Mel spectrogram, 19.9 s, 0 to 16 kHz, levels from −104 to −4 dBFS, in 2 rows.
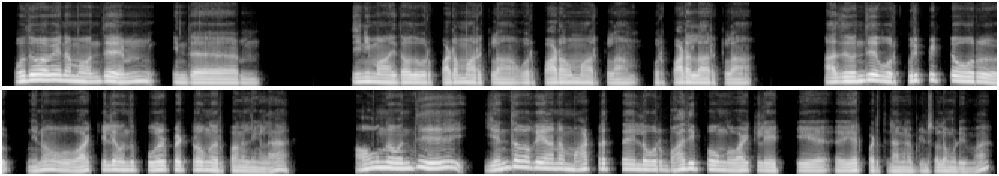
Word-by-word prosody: பொதுவாவே 200 +3 +7
நாம்ம 170 -2 +2
வந்து 155 +3 +1 0.7
இந்த 125 0 -3 0.5
ம் 110 -1 -8 1.0
சினிமா 145 -1 +2
ஏதாவது 130 +1 +2
ஒரு 120 - -4
படமா 125 +2 0
இருக்கலாம், 115 -2 -4
ஒரு 120 0 -4
பாடவுமா 125 +1 0
இருக்கலாம், 110 0 -6 0.2
ஒரு 120 - -7
பாடலா 125 0 +3
இருக்கலாம் 110 0 -5 0.8
அது 145 +2 +2
வந்து 175 +5 +4 0.2
ஒரு 145 -1 +2
குறிப்பிட்ட 190 +1 -2 0.2
ஒரு 150 -2 +3 0.4
யு 115 - -3
நோ 150 - 0 0.3
வாழ்க்கையில 145 +3 -1
வந்து 140 0 -1
புகழ் 140 +2 +2
பெற்றவங்க 145 -2 +1
இருப்பாங்க 120 -1 -5
இல்லேங்களா! 105 +3 -4 0.9
அவுங்க 210 +4 +4
வந்து 195 +5 +1 0.7
எந்த 205 +8 +1
வகையான 200 -3 +2 0.2
மாற்றத்த, 175 +2 -4
இல்ல 160 -1 +1
ஒரு 145 - -2
பாதிப்ப 165 +2 0
உங்க 135 -2 -1
வாழ்க்கையில 130 -1 -2
எட் 120 +2 -31 0.2
ஏ - - -1 0.5
ஏற்படுத்தினாங்க 110 -4 -5
அப்பிடீன்னு 110 +2 -9
சொல்ல 115 -1 -2
முடியுமா? 95 +6 -6
135 Hz, 135 wpm, -22 LUFS, 120-170 Hz, 1.0 s, பொதுவாவே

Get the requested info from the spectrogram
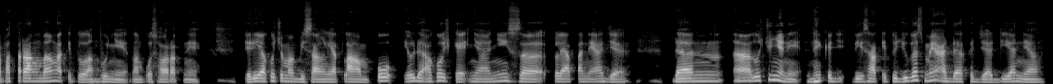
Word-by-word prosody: apa, 140 - 0
terang 145 0 +6
banget 155 +2 +2
itu - - -9
lampunya, 115 0 -2
lampu 115 0 -5
sorotnya. 115 -2 -2 0.4
Jadi, 120 +5 0
aku 145 - -3
cuma 145 -4 -1
bisa 125 0 +2
ngelihat 120 -1 -2
lampu. 120 +8 +2
Ya 140 - -4
udah, 150 - +2
aku 170 -1 +1
kayak 130 -1 -1
nyanyi 130 +5 -3
sekelihatannya 130 -1 0
aja. 120 -3 -2 0.5
Dan, 145 +2 +3
eee, 80 0 +4
lucunya 190 +1 +2
nih, 115 -3 -3
nih 140 +3 +1
kej 140 -1 -2
di 135 -1 -2
saat 135 -1 +2
itu - - -3
juga 155 +9 +2
sebenarnya 180 +4 +2
ada 135 -1 +1
kejadian 125 +2 -2
yang 115 0 -1
130 Hz, 195 wpm, -23 LUFS, 120-145 Hz, 0.5 s, terang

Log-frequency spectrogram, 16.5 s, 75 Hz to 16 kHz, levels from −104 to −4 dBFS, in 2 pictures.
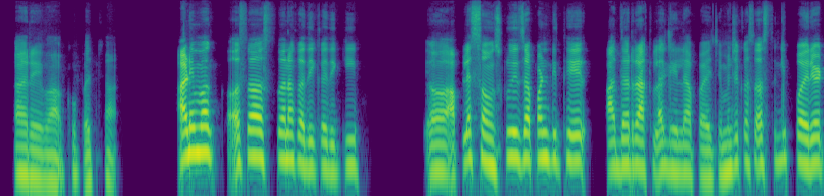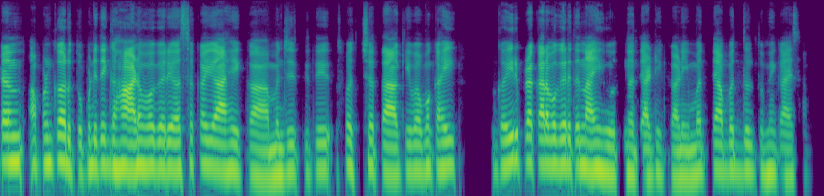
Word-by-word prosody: अरे 135 -3 0
वाह! 115 -1 -3
खूपच 130 -5 -9
छान. - - -9 0.6
आणि 220 +4 +10
मग 250 0 +9 0.3
असं 230 - 0
असतं 210 0 -1
ना 200 - +4
कधी-कधी, 165 -3 -1
की 170 +4 -5 0.7
अ, - - -3
आपल्या 155 +6 +1
संस्कृतीचा 210 +2 +3
पण 215 0 +4
तिथे 195 0 +1 0.2
आदर 170 +2 0
राखला 160 -4 +1
गेला 150 -1 -2
पाहिजे. 130 0 -4
म्हणजे 155 +5 -1
कसं 180 -3 -3
असतं, 185 +2 -6
की 205 - -4
पर्यटन 190 +1 +4
आपण 180 +1 -3
करतो, 170 -6 +1
पण 170 - -5
तिथे 175 +1 -1
घाण 170 -1 +4
वगैरे 165 -1 0
असं 160 +2 -3
काही 175 -1 -2
आहे 150 0 0
का? 140 -2 -3
म्हणजे 140 +3 -2
तिथे 155 +2 -7
स्वच्छता 155 -3 -2
किंवा 155 0 -4
मग 165 +1 -4
काही 165 +1 -2 0.5
गैरप्रकार 180 0 +1
वगैरे 175 0 0
तर 170 - -3
नाही 160 -2 +2
होत 145 - -2
ना, 145 - -3
त्या 135 - -1
ठिकाणी, 130 -1 -5
मग 140 +3 -3
त्याबद्दल 155 -1 -3
तुम्ही 145 0 -5
काय 140 -1 -6
सांगाल? 135 0 -22
160 Hz, 195 wpm, -23 LUFS, 145-180 Hz, 0.7 s, आणि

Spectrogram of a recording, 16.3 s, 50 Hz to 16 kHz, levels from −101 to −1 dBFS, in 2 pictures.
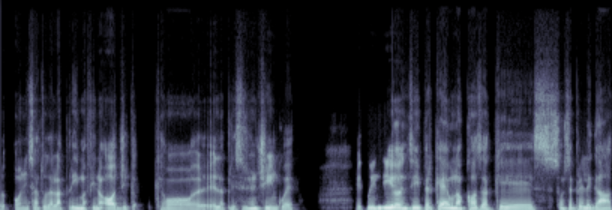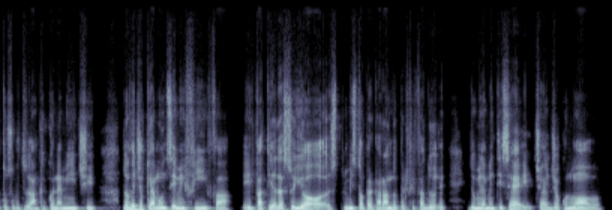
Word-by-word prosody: ho 110 - -7
iniziato 115 +3 -6
dalla 110 0 -1
prima 115 +1 0
fino 115 -1 -3
a - - -2
oggi 115 0 +2
c - - -13 0.2
che - - -14
ho, 110 -1 -4
ehm, 105 +3 -4
la 115 - -3
Play 120 +1 -9
Station 120 +2 -1
5 115 -1 -3 0.8
e 120 - -10
quindi 130 +1 +5
io 130 -2 +7
sì 135 +2 +3
perché 130 +1 +1
è - - +6
una 130 -1 +5
cosa 130 -1 0
che 115 -3 -1
son 115 +1 -4
sempre 130 +1 -3
legato 120 0 0
soprattutto 115 +2 -7
anche 115 +3 -5
con 120 -3 -1
amici, 120 +1 0 0.3
dove 220 -2 +3
giochiamo 150 -4 +2
insieme 130 -2 +3
FIFA. 120 -1 -1 0.2
Infatti 140 +3 0
adesso 130 0 0
io, 125 0 +4
uhm, - - -7
s 120 +2 -9
mi 120 -1 +4
sto 125 +1 -2
preparando 125 0 +1
per 120 -1 -8
FIFA 125 -1 -6
do 125 +1 -1
uhm, 125 +1 -4 0.3
2026, 125 +6 0
cioè 120 - -5
il - - -5
gioco 120 +1 -4
nuovo. 120 -4 +1
120 Hz, 190 wpm, -24 LUFS, 115-130 Hz, 0.8 s, io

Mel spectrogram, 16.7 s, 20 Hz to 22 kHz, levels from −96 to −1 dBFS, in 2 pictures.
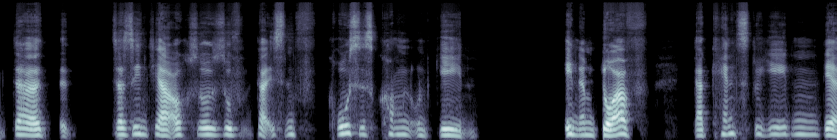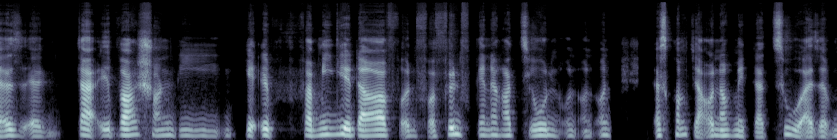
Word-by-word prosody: Da 175 -3 +7 0.2
äh, - - -10 0.4
da 185 - +3
sind 190 +1 -3
ja 165 -5 +7
auch 175 +1 0
so 180 +1 +1
so 180 0 0 0.2
da - - +2
ist 170 - -5
'n 190 +1 -6
v - - -23
großes 195 -3 0
Kommen 190 -3 -7
und 165 -1 -12
Gehen. 170 -3 +1 0.9
In 190 +1 +4
'nem 170 -1 -3
Dorf, 170 +4 +8 0.4
da 160 - +1
kennst 195 +5 -6
du - - -9
jeden, 190 -1 -6
der 170 -5 +4 0.2
äh, 140 -2 -8 0.3
da - - +4 0.2
war 170 +1 +4
schon 170 +1 -5
die, 155 -3 -14 0.2
äh, 175 -1 0 0.3
Familie 180 +2 +1
da 165 0 +4
von 150 -2 -11
vor 145 - -10
5 185 +5 -1
Generationen 165 -2 -6
und, 155 0 -18
und, 145 - -19
und. 175 0 -11 0.4
Das 165 - -4
kommt 185 0 -9
ja - - -4
auch - - -2
noch 155 0 -3
mit 150 -2 -9
dazu. 155 +7 -6
Also, - - -4
im 155 - -11
170 Hz, 170 wpm, -24 LUFS, 160-185 Hz, 0.9 s, Dorf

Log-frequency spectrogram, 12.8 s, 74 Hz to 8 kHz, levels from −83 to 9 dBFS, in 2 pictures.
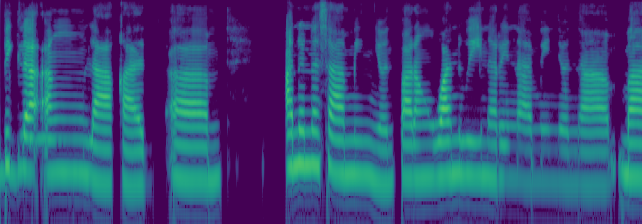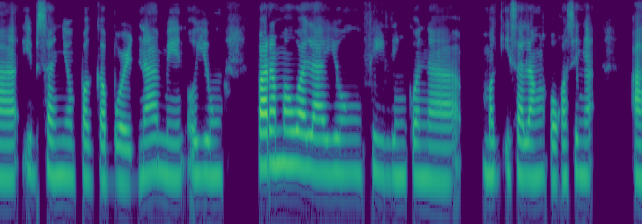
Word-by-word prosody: biglaang 220 -2 +2
lakad, 175 -3 +2 0.2
um, 190 0 +1 0.6
ano 245 +2 +4
na 255 0 0
sa'min 215 -4 0
'yon, 175 0 -6
parang 195 +1 0
one 210 +1 +4
way 205 -1 -2
na 200 -1 -5
rin 195 0 -9
namin 180 -1 -7
'yon 170 0 -11
na 170 0 -1
maibsan 205 +1 +1
'yong 200 -1 -6
pagka-bored 190 -2 -1
namin 210 0 -2
o - - -6
'yong, 205 -1 -4 0.3
para 260 +1 +9
mawala 245 -4 +4
'yong 220 0 -5
feeling 205 -2 -8
ko 205 - -2
na 185 -1 0 0.3
mag-isa 210 0 -2
lang 200 0 0
ako. 195 -1 -3
Kasi 200 +3 -2
nga, 205 -1 -4 0.4
ah, - - +5
205 Hz, 155 wpm, -23 LUFS, 190-220 Hz, 0.6 s, para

